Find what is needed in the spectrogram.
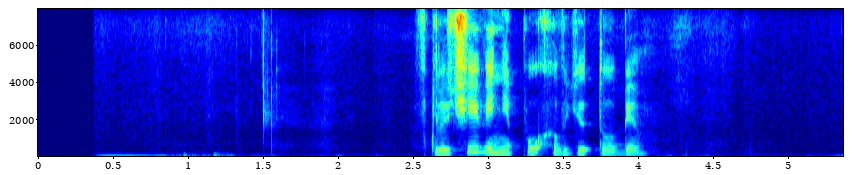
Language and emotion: Russian, neutral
